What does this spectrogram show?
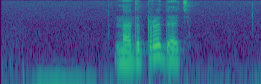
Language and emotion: Russian, neutral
